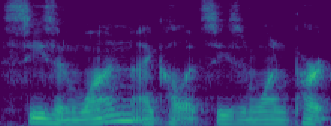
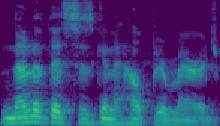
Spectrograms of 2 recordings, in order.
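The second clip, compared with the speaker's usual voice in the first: ordinary delivery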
